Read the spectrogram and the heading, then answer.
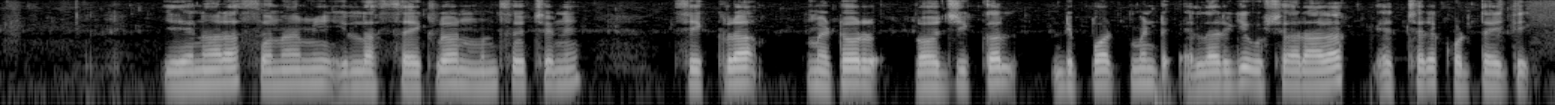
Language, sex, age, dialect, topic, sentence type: Kannada, male, 25-30, Central, agriculture, statement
